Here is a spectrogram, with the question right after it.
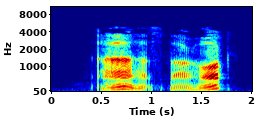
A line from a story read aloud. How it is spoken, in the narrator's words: the white-haired man drawled urbanely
